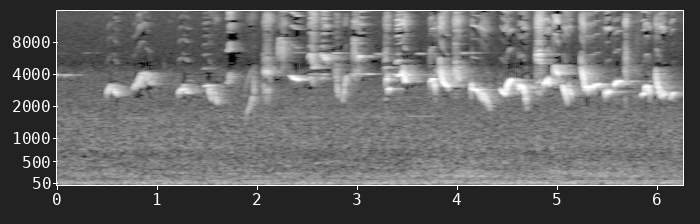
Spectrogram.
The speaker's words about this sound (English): Isn't that beautiful? Isn't that absolutely beautiful? I don't even know which birds it are. It's not a wren, it's not a robin.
